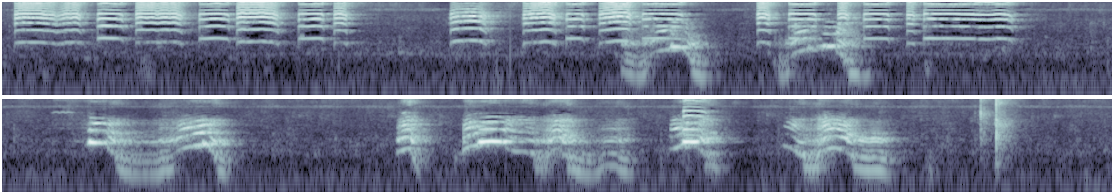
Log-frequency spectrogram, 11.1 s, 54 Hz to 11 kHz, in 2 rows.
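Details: Young Bluetick Coonhound puppy, 12 weeks old and weighing about 12 pounds, near an opossum and a frog; thin high-pitched whines in fast strings give way to lower, wavering yowls and short yelping barks.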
